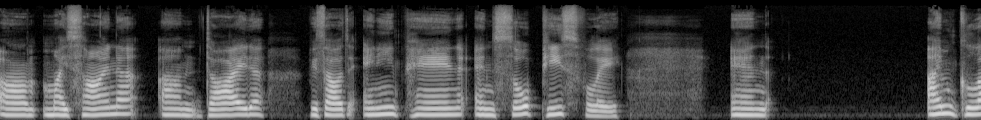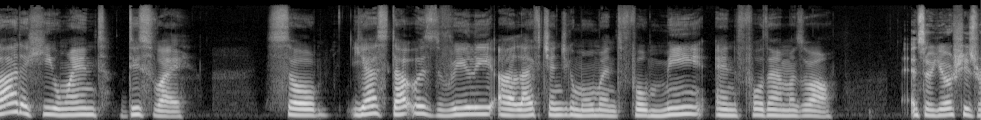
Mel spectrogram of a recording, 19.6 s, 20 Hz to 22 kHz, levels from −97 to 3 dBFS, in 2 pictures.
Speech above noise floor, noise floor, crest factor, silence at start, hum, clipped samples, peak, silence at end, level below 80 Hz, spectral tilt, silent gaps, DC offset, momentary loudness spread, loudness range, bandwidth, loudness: 50 dB; -69 dBFS; 18 dB; 0 s; none; under 0.1%; -2 dBFS; 0 s; -78 dBFS; -5 dB/octave; none; under 0.1%; 8 LU; 5 LU; 18 kHz; -19 LUFS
